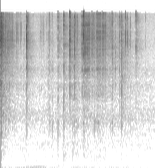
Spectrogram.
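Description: Faint crinkling of foil trading-card pack wrappers and cards being handled, with a few light ticks.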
